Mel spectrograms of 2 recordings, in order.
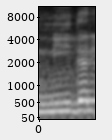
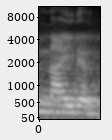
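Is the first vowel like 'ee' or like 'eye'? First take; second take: ee; eye. First: The first vowel sounds like 'ee'. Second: The first vowel sounds like 'eye'. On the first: "नीदर या नाइदर दोनों पढ़ सकते हो" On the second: "नीदर या नाइदर दोनों पढ़ सकते हो"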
